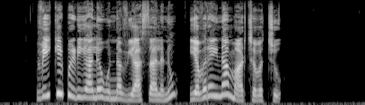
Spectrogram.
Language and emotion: Telugu, neutral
